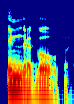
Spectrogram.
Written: इंद्रगोप

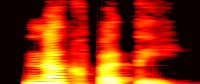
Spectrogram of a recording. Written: नखपति

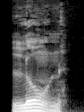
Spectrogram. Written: लोन

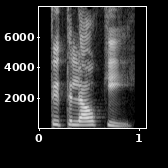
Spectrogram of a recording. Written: तितलौकी

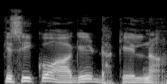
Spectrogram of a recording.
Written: धकेलना

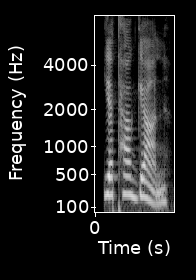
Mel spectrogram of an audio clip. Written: यथा-ज्ञान

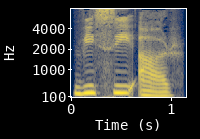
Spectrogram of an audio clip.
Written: वीसीआर

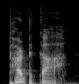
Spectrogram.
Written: फटका

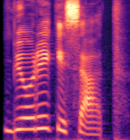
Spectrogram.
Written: ब्योरा

